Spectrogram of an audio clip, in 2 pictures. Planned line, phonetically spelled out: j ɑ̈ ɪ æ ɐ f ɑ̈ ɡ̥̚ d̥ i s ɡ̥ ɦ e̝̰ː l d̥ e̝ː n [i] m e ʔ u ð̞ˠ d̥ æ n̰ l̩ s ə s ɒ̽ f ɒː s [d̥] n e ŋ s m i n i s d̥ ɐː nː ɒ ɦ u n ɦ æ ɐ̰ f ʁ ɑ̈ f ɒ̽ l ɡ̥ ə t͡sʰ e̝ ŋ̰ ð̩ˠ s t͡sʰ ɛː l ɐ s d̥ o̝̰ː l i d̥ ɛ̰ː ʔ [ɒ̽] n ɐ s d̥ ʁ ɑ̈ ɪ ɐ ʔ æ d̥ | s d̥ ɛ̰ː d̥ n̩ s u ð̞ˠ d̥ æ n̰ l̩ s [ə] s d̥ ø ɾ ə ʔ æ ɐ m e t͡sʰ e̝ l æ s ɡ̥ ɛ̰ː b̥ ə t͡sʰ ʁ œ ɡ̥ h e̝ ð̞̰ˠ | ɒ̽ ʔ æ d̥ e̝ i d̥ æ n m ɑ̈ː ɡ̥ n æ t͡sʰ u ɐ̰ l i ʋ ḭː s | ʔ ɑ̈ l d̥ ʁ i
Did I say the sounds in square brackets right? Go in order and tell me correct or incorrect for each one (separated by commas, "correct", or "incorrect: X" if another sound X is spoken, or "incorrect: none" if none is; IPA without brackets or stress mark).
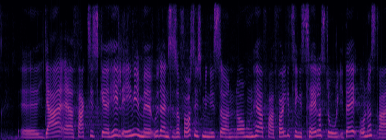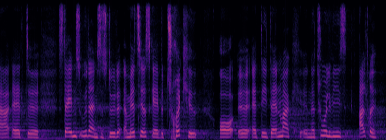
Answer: correct, incorrect: ɡ̥, incorrect: ɔ̽, correct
